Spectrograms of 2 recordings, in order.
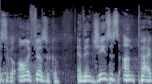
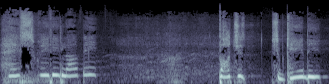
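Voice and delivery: really nice; 9 semitones higher than usual. Retold or imitated. Husband sweet-talking an upset wife, high and syrupy. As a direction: coo at her like a sweetheart. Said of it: "I'll try to be, like, really nice".

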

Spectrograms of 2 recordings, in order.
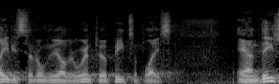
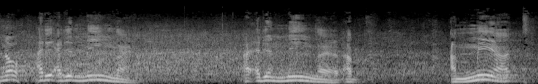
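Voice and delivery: flustered backpedal; 7 semitones higher, 5 dB louder, slower than usual. Retold or imitated. Flustered protest to pastor.

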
